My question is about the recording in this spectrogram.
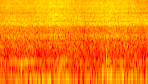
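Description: Wind buffeting the microphone in gusty low rumbles while a kiteboard rides across the water, over a steady rush of water noise.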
